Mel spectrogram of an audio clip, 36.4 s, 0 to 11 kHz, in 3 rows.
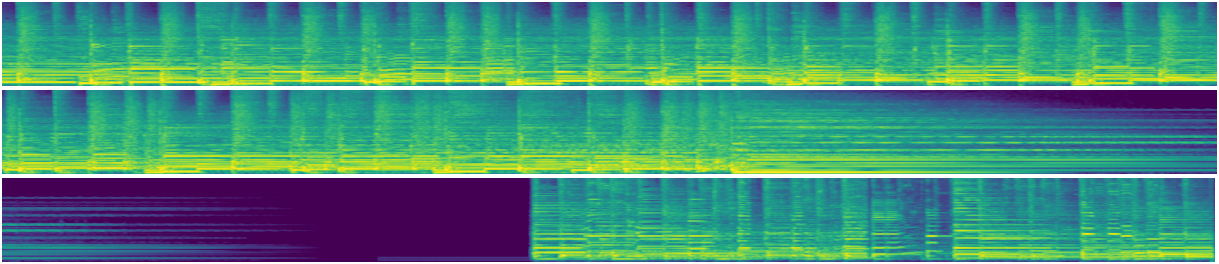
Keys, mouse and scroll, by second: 0.5 click, 2.3 click, 3.8 click, 5.5-7.4 drag, 8.1 F1, 8.9-12.3 ctrl+drag, 12.7 click, 17.2 click, 18.4 click, 19.2 click, 20.3-22.9 drag, 23.5 space, 26.1 click, 29.1 KP_Subtract, 31.8 KP_Add, 33.0 KP_Add, 34.0 space, 36.1 click.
